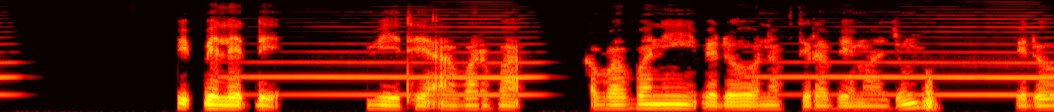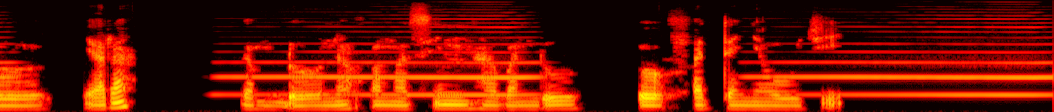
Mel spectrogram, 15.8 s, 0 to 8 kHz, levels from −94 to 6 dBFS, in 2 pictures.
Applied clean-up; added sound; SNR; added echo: none; Wind instrument, woodwind instrument; 11 dB; none.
